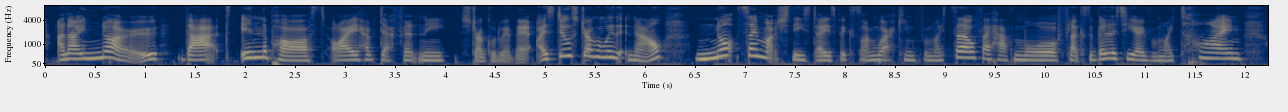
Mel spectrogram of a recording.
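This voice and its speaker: On a very clean recording with a silent background, a woman speaks in a British accent. Her medium pitch has ordinary variation, and her pace is moderate. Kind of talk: solo podcast monologue.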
